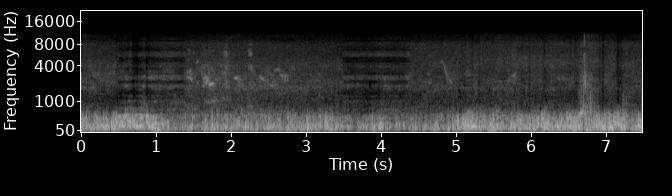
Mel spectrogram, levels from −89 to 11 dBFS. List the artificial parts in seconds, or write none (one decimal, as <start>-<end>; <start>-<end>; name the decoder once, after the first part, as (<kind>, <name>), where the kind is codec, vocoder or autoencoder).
0.5-1.4 (codec, SNAC); 3.5-4.4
